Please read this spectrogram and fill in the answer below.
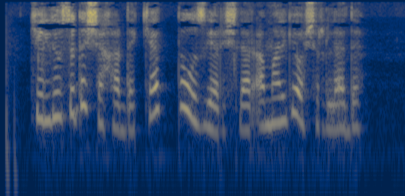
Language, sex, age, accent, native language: Uzbek, female, 18-24, Farg'ona, Uzbek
